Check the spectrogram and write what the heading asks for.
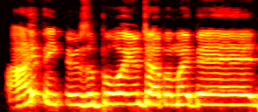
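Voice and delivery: high little monster, worried. Acted. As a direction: squeak it up like a scared little monster.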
